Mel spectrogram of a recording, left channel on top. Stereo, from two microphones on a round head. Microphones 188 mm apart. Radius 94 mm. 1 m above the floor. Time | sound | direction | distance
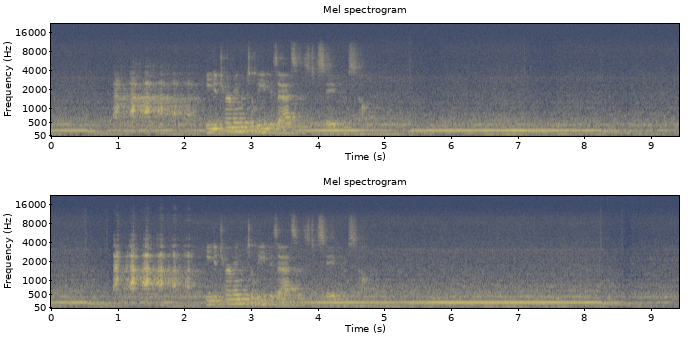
0.9 | laughter | 60° right (ahead or behind) | 6.5 m
2.3 | a man speaking | 5° right (ahead or behind) | 4 m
